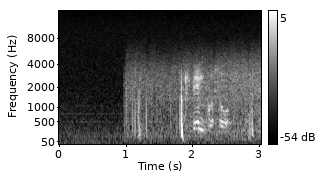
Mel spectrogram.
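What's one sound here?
A man speaks sharply nearby.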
